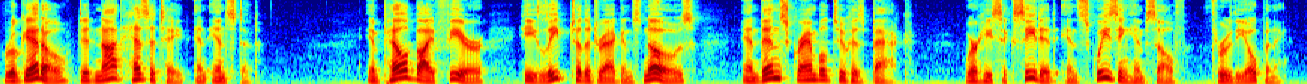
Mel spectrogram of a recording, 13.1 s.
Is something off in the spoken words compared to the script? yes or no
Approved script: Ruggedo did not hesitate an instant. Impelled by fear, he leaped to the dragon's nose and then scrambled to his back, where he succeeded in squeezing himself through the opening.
no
